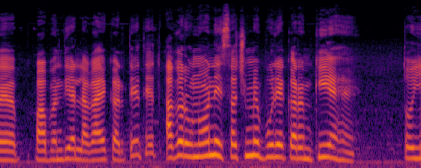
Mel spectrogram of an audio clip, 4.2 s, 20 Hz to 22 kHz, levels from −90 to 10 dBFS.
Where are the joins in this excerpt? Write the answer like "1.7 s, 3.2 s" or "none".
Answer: 1.4 s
